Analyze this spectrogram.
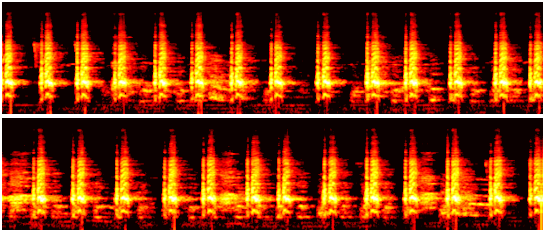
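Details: Sustained ngekek calling by a green junglefowl: over twenty grating, cackling notes in an even, hurried rhythm of about two and a half per second, clean with little other sound.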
